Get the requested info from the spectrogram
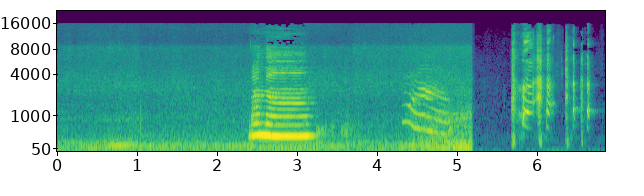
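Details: Female pet cat indoors answers her owner's question about being hungry with a drawn-out, falling meow. A flat, steady voiced tone comes before it, and short clicks and rustles follow after a sudden cut.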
